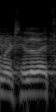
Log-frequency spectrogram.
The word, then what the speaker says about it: Wojtulewicz: I'm Wojtulewicz.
